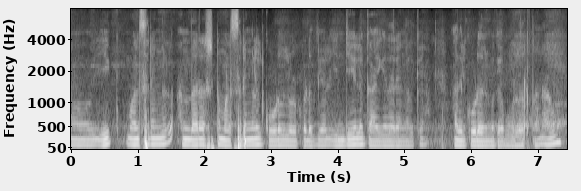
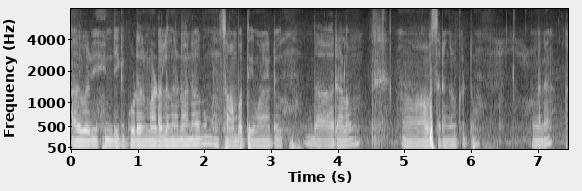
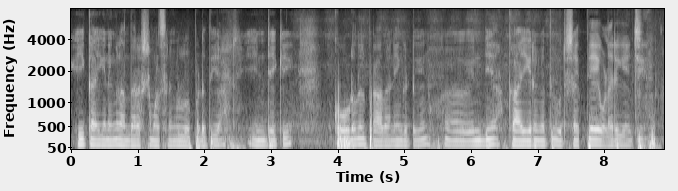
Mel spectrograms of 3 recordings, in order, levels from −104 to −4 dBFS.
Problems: none marked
